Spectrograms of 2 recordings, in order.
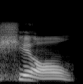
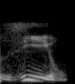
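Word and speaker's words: Xeon: vamos lá penum 2 xon ou Zion né muitos falam Zion outros falam xon vai depender né Cada um fala a sua pronúncia né foi construí especialmente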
